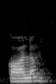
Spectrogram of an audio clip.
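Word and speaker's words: column: अब देखो आगे लिखा हुआ CULUMN, कॉलम, इसको क्या पढ़ेंगे, कॉलम। इसको कॉलमन नहीं पढ़ेंगे, कॉलमन।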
